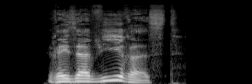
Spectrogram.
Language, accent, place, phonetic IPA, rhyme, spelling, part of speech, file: German, Germany, Berlin, [ʁezɛʁˈviːʁəst], -iːʁəst, reservierest, verb, De-reservierest.ogg
- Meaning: second-person singular subjunctive I of reservieren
